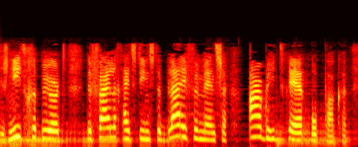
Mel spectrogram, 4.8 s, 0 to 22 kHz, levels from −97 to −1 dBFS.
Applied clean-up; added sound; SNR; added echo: neural mask model RNNoise.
